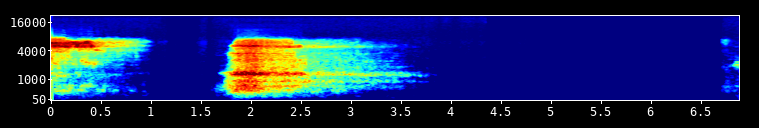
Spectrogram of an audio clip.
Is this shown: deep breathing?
yes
